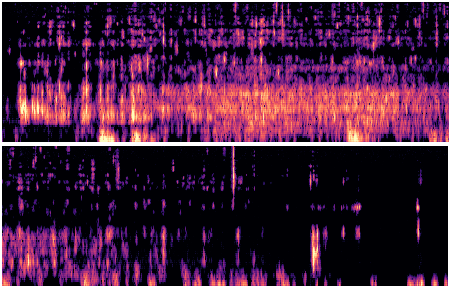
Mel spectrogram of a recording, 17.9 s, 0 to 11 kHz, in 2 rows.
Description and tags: Robinet qui coule Laura BEGUET M1 Scénar
This sound is the noise of a tap water recorded in the university's bathroom; Thank to Audacity it has been reduced to 48dB to make it more clear.
C'est un son continu complexe.
1)Masse:
Son seul complexe.
2)Timbre harmonique:
Son léger, brillant et pétillant.
3)Grain rugueux.
4)Pas de vibrato.
5) Dynamique douce et graduelle.
6)Profil mélodique:
Variation serpentine.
